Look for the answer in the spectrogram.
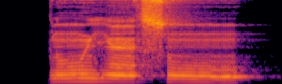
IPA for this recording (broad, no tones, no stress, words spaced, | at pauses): ɾũjɛ̃ sũ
